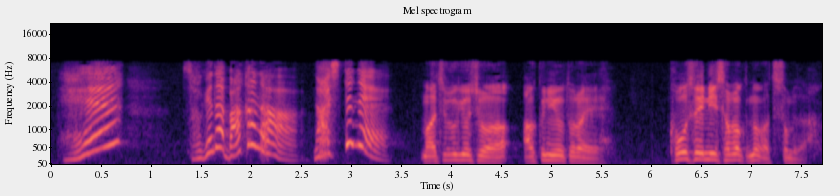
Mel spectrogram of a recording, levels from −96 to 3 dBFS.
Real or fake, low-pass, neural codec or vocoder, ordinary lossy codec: real; 7.2 kHz; none; none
